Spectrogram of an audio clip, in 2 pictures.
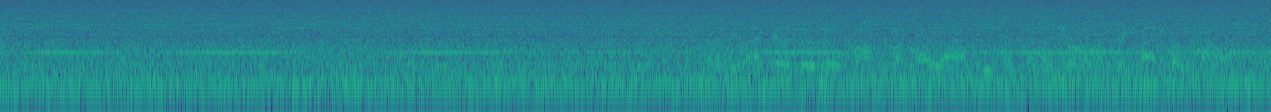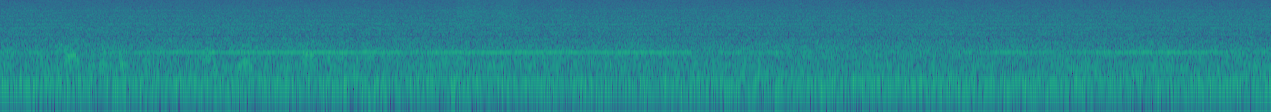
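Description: An airliner climbing out after takeoff in Microsoft Flight Simulator, a steady loud engine roar and cabin hum sustained throughout, with a voice talking over it.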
